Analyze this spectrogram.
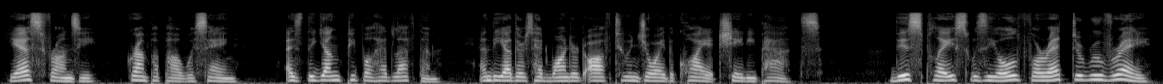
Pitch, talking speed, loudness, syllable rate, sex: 170 Hz, 165 wpm, -19 LUFS, 4.5 syllables/s, female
